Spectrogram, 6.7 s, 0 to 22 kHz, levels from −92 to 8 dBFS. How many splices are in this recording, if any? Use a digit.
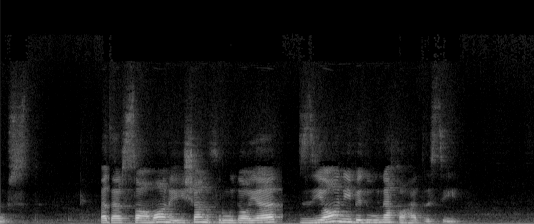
1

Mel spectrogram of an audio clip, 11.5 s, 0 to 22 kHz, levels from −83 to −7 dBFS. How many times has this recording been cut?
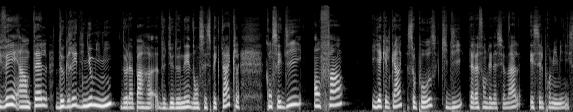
3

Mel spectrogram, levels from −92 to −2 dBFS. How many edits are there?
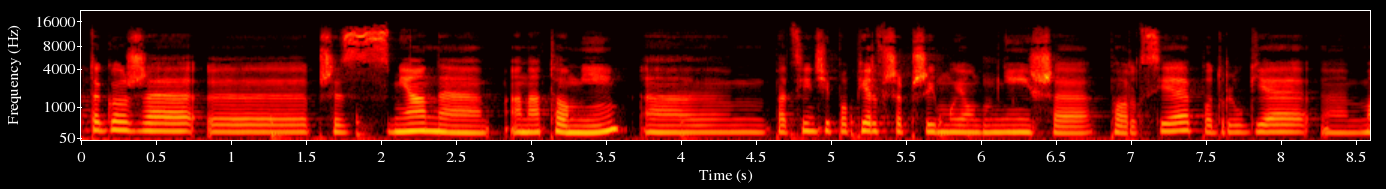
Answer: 2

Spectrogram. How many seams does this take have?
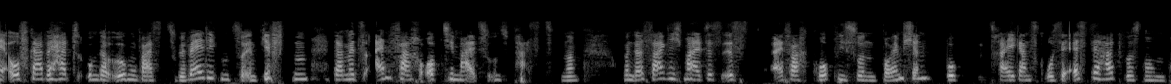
0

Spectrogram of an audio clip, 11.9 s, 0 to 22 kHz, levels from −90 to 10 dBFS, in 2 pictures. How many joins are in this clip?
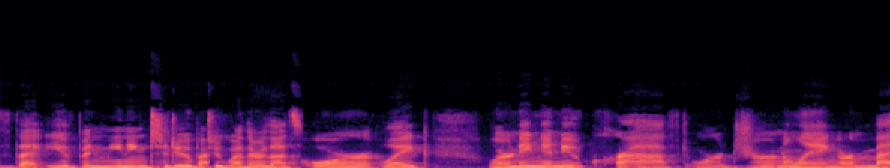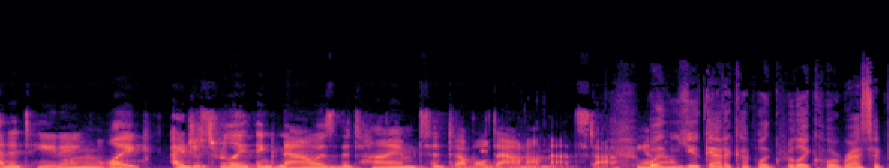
3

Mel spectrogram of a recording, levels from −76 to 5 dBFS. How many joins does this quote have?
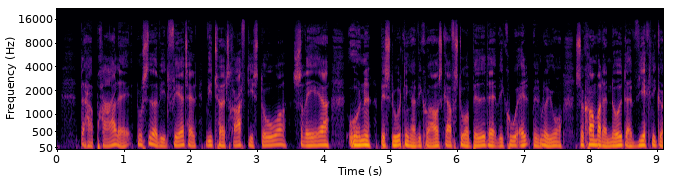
2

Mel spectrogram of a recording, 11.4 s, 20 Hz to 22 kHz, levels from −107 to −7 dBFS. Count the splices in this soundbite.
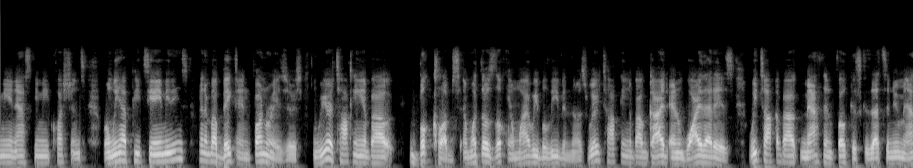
6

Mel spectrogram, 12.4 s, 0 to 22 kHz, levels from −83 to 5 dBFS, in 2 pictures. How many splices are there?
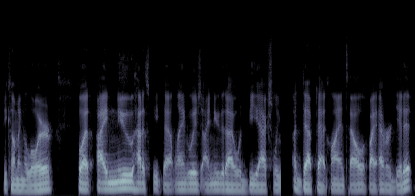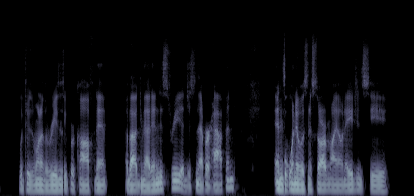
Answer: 6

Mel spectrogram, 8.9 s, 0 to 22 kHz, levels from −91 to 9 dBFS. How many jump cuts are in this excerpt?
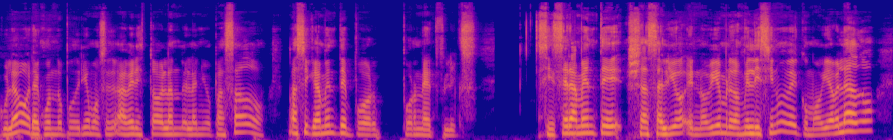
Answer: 0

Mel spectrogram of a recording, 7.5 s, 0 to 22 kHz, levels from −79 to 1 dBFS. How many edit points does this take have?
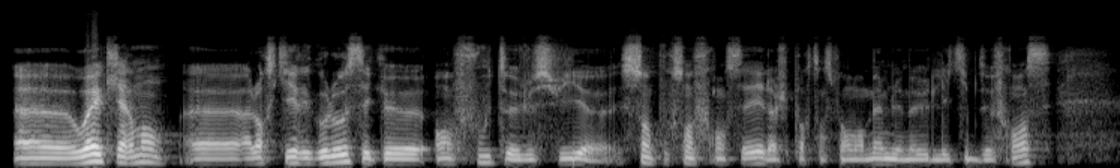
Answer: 0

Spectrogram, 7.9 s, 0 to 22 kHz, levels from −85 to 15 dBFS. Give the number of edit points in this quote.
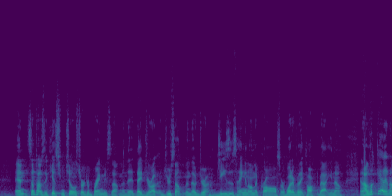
0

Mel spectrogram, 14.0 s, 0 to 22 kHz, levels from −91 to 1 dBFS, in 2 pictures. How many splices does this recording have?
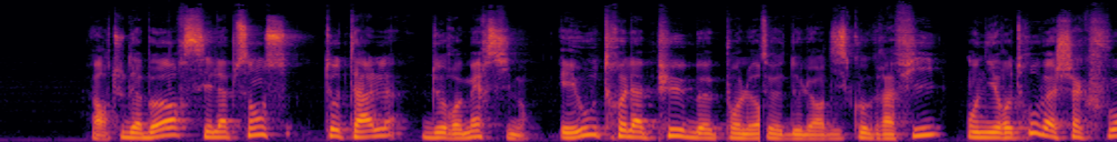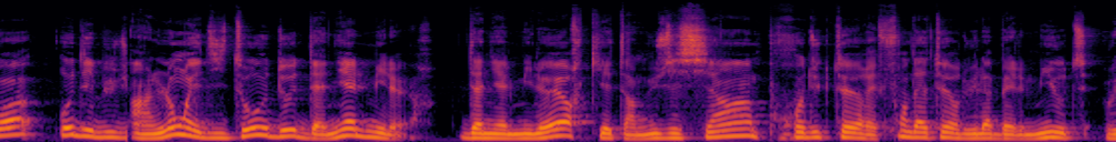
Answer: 5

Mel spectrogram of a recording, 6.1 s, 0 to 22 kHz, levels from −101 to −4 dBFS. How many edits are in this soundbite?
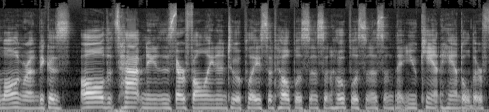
3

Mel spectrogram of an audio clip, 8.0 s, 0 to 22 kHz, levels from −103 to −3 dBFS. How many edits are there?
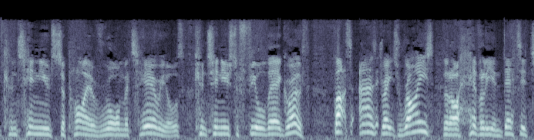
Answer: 3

